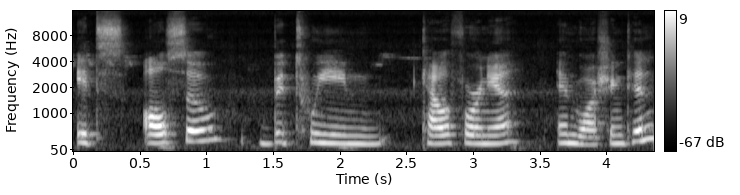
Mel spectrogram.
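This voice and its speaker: A woman at a fairly high pitch with ordinary pitch variation. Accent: American. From US West Coast, Oregon. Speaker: vlogger. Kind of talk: casual vlog, answering a voice meme questionnaire.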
